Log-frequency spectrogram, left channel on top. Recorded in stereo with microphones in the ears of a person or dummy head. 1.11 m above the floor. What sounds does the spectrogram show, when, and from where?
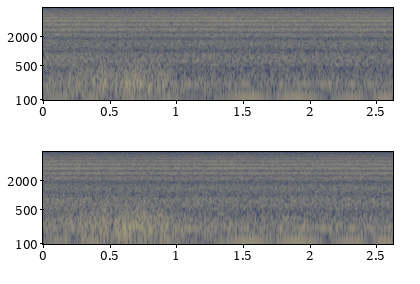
0.0 s a drone: 20° left (ahead or behind)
